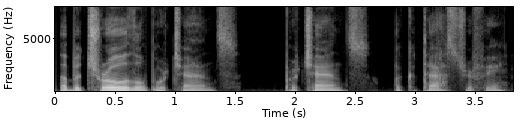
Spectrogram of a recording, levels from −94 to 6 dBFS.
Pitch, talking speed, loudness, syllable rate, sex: 110 Hz, 95 wpm, -20 LUFS, 4.8 syllables/s, male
